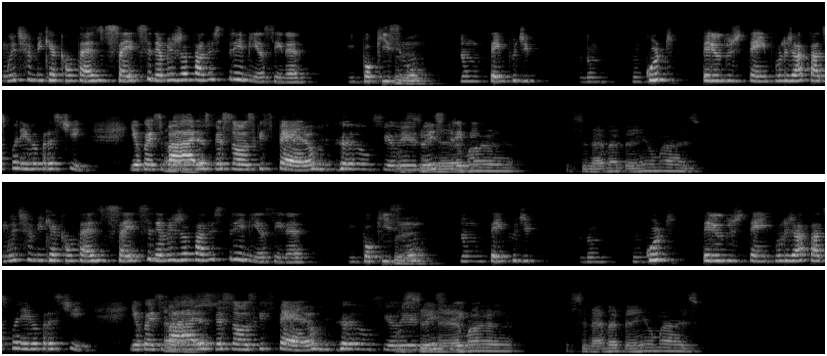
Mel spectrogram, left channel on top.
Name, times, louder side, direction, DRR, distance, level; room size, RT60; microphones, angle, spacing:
voice 1, 0.0-3.0 3.5-4.2 4.6-5.3 5.8-6.0 6.3-6.6 7.0-12.8, left 2 dB, 50° left, 2 dB, 2.0 m, -29 dB
voice 2, 3.9-4.2 9.8-10.4 12.2-13.3 13.9-15.2, right 1 dB, 90° right, 5 dB, 2.0 m, -37 dB
7.2 x 4.6 x 5.2 m, 0.30 s
head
